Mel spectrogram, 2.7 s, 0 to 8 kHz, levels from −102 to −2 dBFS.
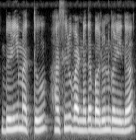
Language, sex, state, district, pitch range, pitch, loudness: Kannada, female, Karnataka, Bidar, 215-235 Hz, 225 Hz, -14 LUFS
